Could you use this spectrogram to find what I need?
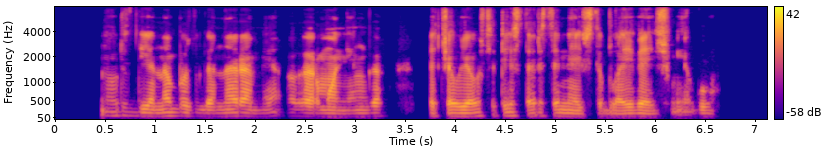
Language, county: Lithuanian, Marijampolė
